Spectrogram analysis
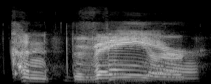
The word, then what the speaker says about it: conveyor: conveyor belt oh yeah but the first in English is a v sound V is an violin so it's a conveyor and the second one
